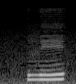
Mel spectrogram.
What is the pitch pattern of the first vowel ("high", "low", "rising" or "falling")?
rising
